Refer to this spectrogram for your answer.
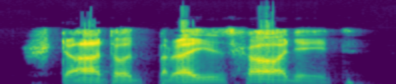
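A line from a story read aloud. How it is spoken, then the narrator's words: Growled. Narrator (Russian): прорычал наместник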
